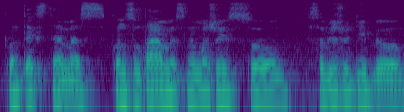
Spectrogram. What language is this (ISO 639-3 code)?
lit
